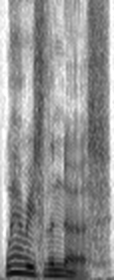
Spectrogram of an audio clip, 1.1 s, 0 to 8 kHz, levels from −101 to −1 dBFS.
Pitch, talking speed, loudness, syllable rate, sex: 165 Hz, 210 wpm, -15 LUFS, 5.7 syllables/s, male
